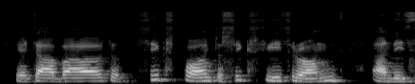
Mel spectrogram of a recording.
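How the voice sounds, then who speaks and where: In a Japanese accent, a man speaks at a very slow pace with a dark, mellow tone. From Japan, Chiran (Kagoshima). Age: 80s+. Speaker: museum docent and retired army officer. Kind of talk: presentation.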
